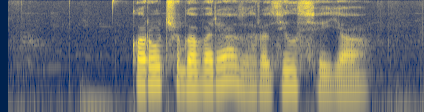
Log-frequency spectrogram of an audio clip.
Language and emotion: Russian, sad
